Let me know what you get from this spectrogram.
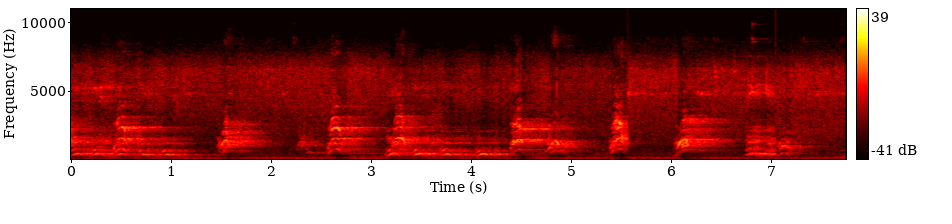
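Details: Amid Tropical Storm Lidia, 2017, in La Paz, Mexico, a Yorkshire Terrier puppy barks insistently: around ten high, ringing yaps in quick irregular bursts over a constant low electrical hum and faint storm background.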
